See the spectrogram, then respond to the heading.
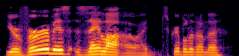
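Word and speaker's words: Zelao (ζηλόω): Z-E-L-O-O. Zelao. You got your short O followed by your long O. Your Omicron Omega ending. Zelao. Z-E-L-O-O.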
